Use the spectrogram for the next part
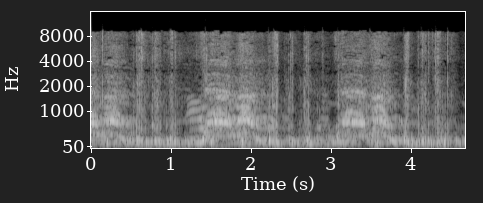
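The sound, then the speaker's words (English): A large crowd of thousands of migrants, mostly from Africa and the Middle East, chants in unison outdoors at the barbed wire border fence between Belarus and Poland, loud rhythmic collective shouting rising and falling in waves, dense and continuous, with many voices blending together. “On one side of that barbed wire is Belarus and thousands of migrants, mostly from Africa and the Middle East, chanting together their German.”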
